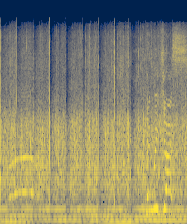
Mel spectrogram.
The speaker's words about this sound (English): Can we clap for Jesus this morning, church? Come on.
